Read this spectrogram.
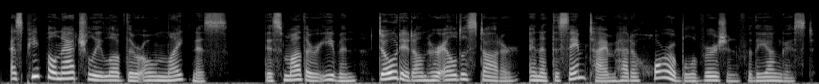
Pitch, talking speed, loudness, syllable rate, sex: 200 Hz, 200 wpm, -19 LUFS, 5.8 syllables/s, female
